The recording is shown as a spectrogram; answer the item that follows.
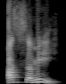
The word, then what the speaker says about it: السمیع: آواز خاموش رہی۔ پھر ہے السمیع، یہاں بھی لام کی آواز خاموش ہے۔ الشکور، یہاں بھی لام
